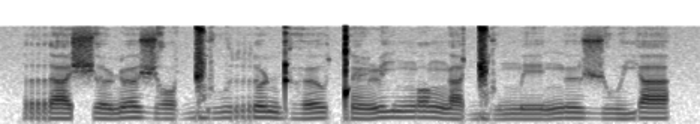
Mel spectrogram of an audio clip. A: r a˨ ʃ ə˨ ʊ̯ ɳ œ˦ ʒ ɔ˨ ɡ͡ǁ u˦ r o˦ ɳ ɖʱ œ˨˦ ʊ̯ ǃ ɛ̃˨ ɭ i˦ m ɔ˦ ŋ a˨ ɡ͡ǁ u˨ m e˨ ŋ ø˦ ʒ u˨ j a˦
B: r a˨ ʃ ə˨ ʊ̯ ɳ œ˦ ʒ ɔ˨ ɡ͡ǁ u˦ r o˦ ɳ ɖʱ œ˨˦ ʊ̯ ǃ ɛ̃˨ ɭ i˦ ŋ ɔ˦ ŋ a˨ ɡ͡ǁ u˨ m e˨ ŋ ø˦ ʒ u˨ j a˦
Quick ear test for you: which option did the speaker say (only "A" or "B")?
B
